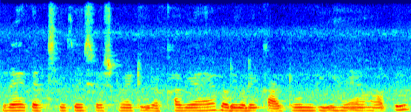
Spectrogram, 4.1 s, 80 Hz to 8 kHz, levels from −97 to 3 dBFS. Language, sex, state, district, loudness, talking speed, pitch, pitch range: Hindi, female, Bihar, Vaishali, -15 LUFS, 190 wpm, 210 Hz, 205-215 Hz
